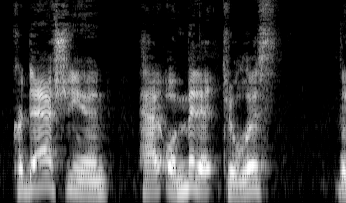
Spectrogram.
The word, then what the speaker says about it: Kardashian: In 2015, Kim Kardashian, okay, that's pronounced her name, Kardashian,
